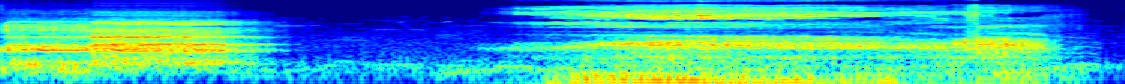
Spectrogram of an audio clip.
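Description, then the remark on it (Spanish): A glyptodont calls out to its companions with deep, rumbling grunts and roars in two loud bursts, the second longer and rougher. No one speaks. “El gliptodonte parece estar llamando a sus compañeros.”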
